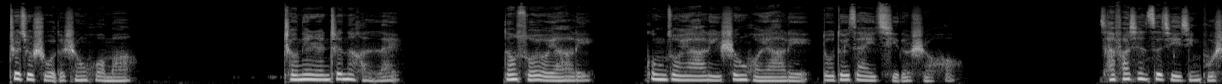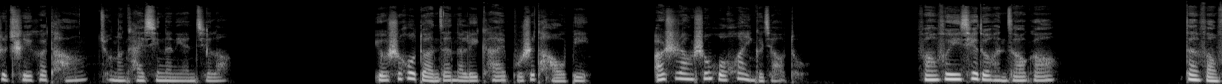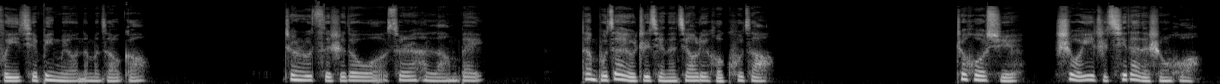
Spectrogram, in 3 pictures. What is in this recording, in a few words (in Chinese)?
中文旁白素人风格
